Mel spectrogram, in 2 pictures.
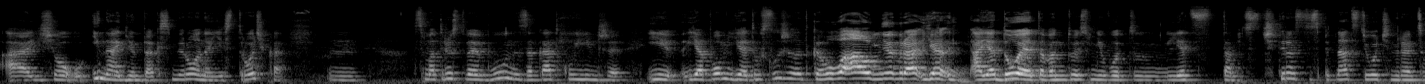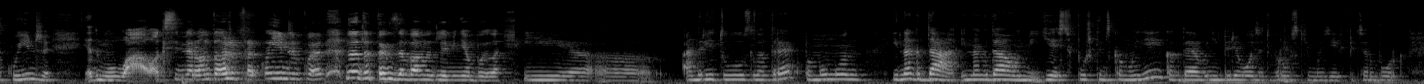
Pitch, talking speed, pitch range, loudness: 220 Hz, 160 wpm, 200-240 Hz, -27 LUFS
